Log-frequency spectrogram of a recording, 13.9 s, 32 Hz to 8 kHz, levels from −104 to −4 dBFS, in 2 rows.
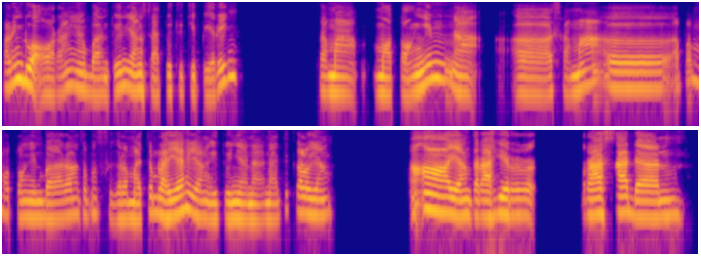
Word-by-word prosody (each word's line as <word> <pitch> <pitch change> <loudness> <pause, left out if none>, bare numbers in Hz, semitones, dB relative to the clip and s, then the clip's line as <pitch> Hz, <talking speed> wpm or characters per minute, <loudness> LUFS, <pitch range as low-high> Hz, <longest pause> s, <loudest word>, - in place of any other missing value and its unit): Paling 245 +9 +1
dua 220 -5 +5
orang 145 +8 -7
yang 175 - -2
bantuin 140 +6 -5
yang 170 -4 -1
satu 155 -1 -8
cuci 155 -1 -11
piring, 210 - -3 0.8
sama 150 -3 -2 0.2
motongin, 155 - -1
nah, 150 -3 -3 0.3
eee, 140 -1 -5
sama, 150 +4 -3
eee, 180 -1 -2
apa - - -13
motongin 170 -6 -5
barang 175 +4 -5
ataupun 195 +1 -12
segala 160 -1 -6
macem 160 +7 -4
lah 180 -3 +3
ya, 195 - +5
yang 175 -7 -2
itunya. 160 +1 -1
Nah 155 0 -4
nanti 160 +9 -9
kalau 210 -2 0
yang 190 0 -2 0.8
heeh, 215 -6 +8
yang 185 - +2
terakhir 185 +1 +2 0.5
rasa 195 +3 +5
dan 175 0 +1
175 Hz, 145 wpm, -23 LUFS, 155-190 Hz, 0.8 s, heeh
